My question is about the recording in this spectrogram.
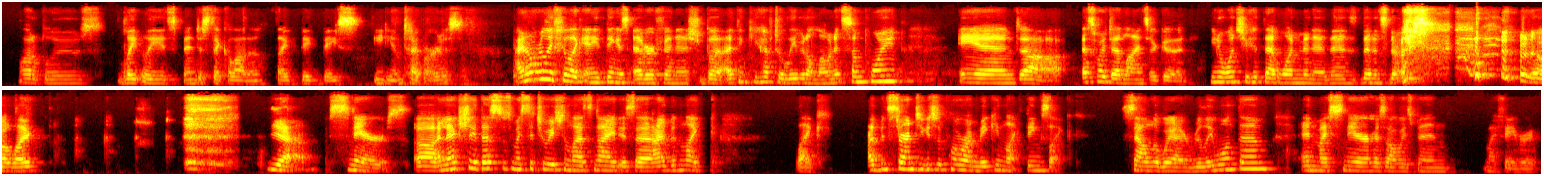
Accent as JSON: {"language": "English", "town": "St. Louis", "region": "Missouri", "country": "United States", "said": "I'm from St. Louis"}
